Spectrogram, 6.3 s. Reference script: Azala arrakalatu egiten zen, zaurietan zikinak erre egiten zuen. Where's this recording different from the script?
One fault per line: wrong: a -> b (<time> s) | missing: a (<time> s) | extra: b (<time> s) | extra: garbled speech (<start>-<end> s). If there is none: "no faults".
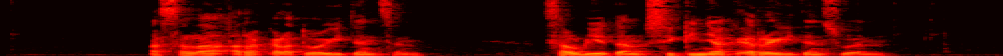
no faults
